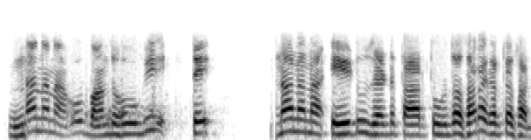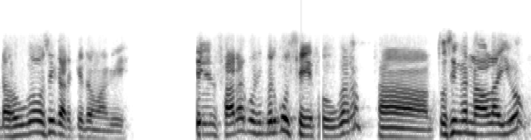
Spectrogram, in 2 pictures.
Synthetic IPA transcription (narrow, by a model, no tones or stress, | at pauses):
nãːnãːnãːʔoːbənd̪ɦoːuːɡiː | t̪eː | nãːnãːnãːʔeːʈuːzɛːɖt̪aːɾt̪uːɾd̪aːsaːɾaːkəɾt͡ʃaːsaːɖaːɦouːɡaːʊs̬ẽːkəɾkeːt̪əʋãːɡḛː | t̪eːsaːɾaːkʊt͡ʃʰbɪlkʊlseːpʰɦoːuːɡaːɦãːt̪ʊsĩːmeːɾenaːlaːiːoː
